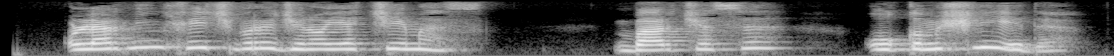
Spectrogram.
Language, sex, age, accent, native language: Uzbek, female, under 19, Samarqand, Uzbek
